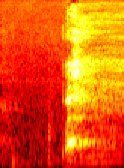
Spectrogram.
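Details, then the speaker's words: Hiccups in a girl: a single sudden, loud hiccup with a sharp voiced gulp after soft sounds; she says her hiccups make a funny noise. "oh they're still there dude you don't like my hiccups they have a funny noise"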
